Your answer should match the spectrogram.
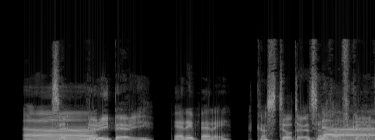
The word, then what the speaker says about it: piri piri: South African Spelling Bee Perry Perry Perry I still didn't see wrong but still buddy Barry no but still that's where that pronunciation comes from so Perry Perry is a South African version so Nando's is Perry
